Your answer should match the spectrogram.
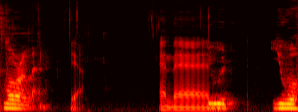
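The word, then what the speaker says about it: Lorelen: Laura Len okay great but it's pronounced Laura Lynn yeah and then you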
